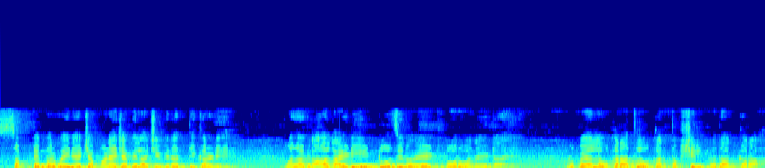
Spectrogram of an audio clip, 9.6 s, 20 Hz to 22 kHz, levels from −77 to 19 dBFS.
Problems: constant background noise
